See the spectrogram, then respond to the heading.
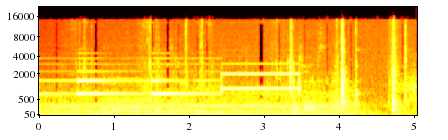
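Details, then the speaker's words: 1996 Ford Explorer, raised off the ground, battery low: dash chimes, then one sharp click on turning the key and no cranking; starter not engaging, starter solenoid suspected and being replaced. "click and nothing just like when the starter motor was bad"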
